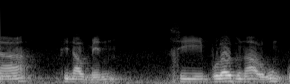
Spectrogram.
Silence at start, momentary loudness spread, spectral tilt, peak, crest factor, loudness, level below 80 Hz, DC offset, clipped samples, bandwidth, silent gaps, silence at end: 0 s; 19 LU; -10 dB/octave; -6 dBFS; 16 dB; -23 LUFS; -42 dBFS; under 0.1%; under 0.1%; 5 kHz; none; 0 s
